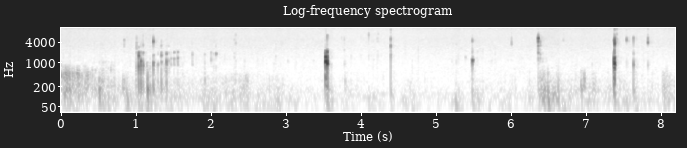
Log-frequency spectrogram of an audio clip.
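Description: Scattered gurgles, squelches and sharp pops from the belly in a quiet room; ordinary stomach noises after a meal.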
